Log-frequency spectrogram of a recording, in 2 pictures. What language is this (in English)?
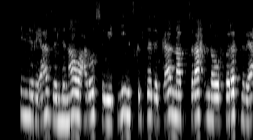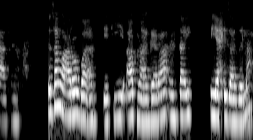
Tigrinya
